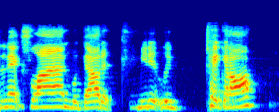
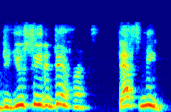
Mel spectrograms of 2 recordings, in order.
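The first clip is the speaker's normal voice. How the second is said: ordinary delivery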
